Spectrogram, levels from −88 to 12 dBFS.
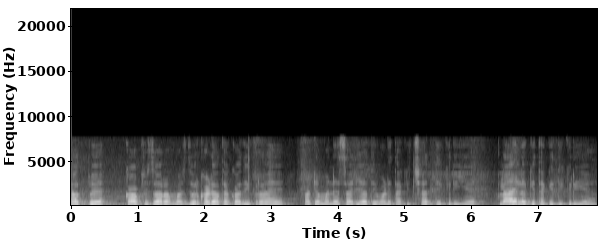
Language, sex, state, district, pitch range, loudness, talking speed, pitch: Marwari, male, Rajasthan, Nagaur, 165-185 Hz, -18 LUFS, 175 wpm, 180 Hz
